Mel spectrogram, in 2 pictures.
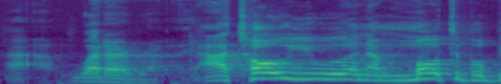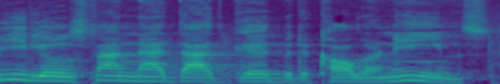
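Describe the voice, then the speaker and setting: Chatty Dominican-accented man, fairly high voice. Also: normal speed, mellow. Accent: Dominican Spanish. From Dominican Republic. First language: Spanish. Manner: chatty, repeats points for emphasis. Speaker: sneaker reviewer. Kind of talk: casual product review to camera.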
